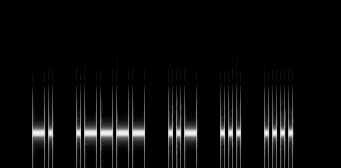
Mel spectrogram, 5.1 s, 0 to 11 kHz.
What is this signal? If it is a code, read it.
Morse code, heard as a keyed tone, about 20 wpm, spaced as for 15 wpm, 700 Hz. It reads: N1USH
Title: 128 Lesson 21g - Number 6 - Call Signs 20wpm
